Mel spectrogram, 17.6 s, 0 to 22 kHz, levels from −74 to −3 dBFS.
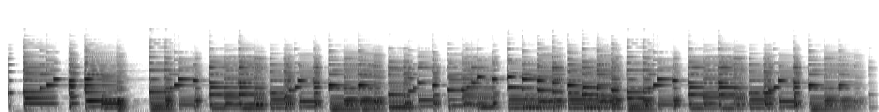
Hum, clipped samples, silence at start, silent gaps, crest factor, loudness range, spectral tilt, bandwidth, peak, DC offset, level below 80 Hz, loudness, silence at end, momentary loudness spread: none; under 0.1%; 0.15 s; none; 16 dB; 2 LU; -8.5 dB/octave; 7 kHz; 0 dBFS; under 0.1%; -34 dBFS; -17 LUFS; 0.1 s; 5 LU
